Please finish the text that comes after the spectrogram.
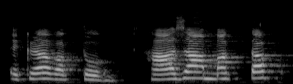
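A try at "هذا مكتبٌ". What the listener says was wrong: मकतब, आखिरी हरकत भी पढ़े।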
